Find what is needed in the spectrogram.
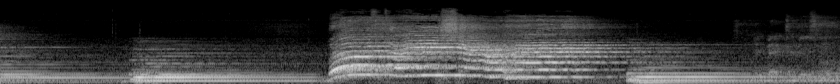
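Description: A man sings gospel-style over sustained chords on a Roland electronic keyboard. New chords come in about a second in and again near the end. The loudest part is a long sung phrase from about three seconds in that rises and falls in pitch.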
